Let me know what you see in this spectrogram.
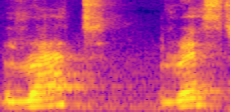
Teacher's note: Now you have to be very careful with this r sound also because r is, the sound is rolled.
